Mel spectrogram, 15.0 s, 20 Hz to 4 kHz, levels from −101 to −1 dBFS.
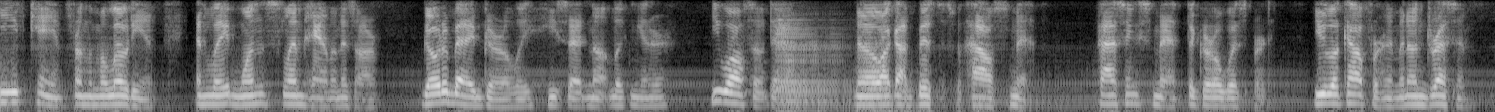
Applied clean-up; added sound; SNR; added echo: neural separator model SepFormer DNS4.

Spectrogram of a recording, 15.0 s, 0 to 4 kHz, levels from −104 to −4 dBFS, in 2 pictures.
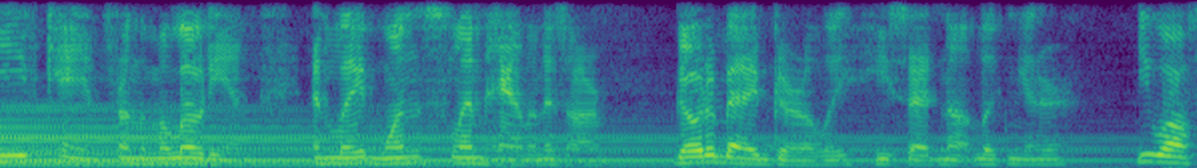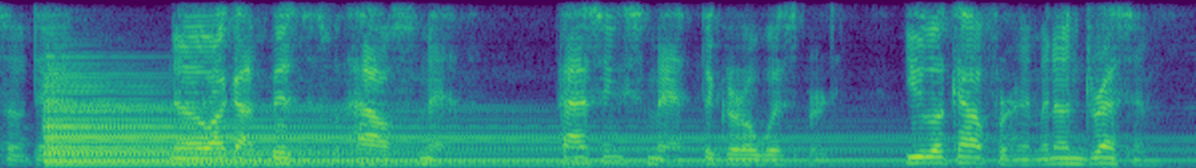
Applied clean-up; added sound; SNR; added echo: none; Piano; 3 dB; reverberation time 2.4 s.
